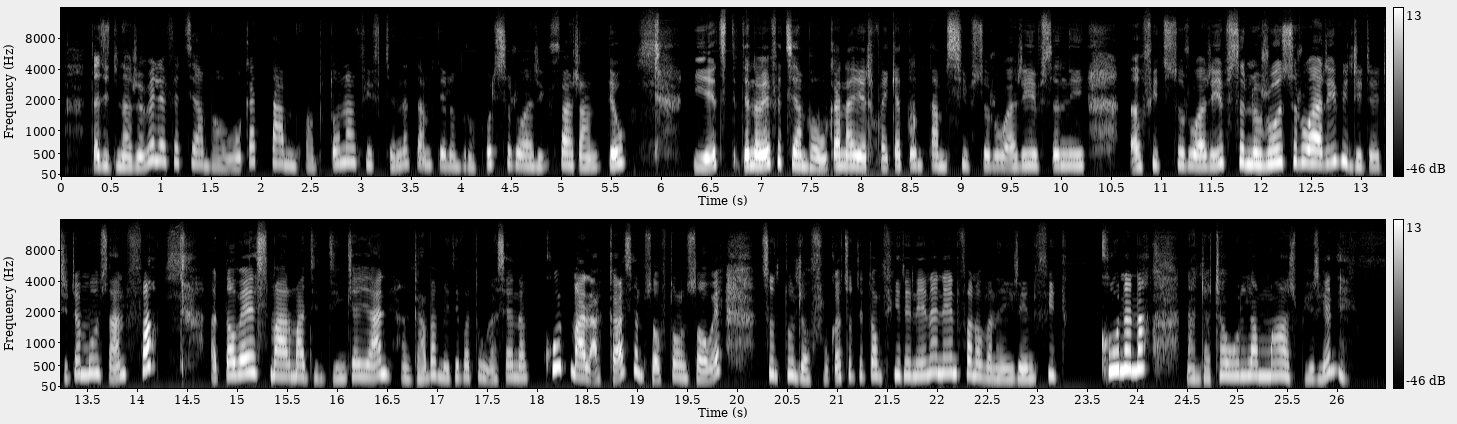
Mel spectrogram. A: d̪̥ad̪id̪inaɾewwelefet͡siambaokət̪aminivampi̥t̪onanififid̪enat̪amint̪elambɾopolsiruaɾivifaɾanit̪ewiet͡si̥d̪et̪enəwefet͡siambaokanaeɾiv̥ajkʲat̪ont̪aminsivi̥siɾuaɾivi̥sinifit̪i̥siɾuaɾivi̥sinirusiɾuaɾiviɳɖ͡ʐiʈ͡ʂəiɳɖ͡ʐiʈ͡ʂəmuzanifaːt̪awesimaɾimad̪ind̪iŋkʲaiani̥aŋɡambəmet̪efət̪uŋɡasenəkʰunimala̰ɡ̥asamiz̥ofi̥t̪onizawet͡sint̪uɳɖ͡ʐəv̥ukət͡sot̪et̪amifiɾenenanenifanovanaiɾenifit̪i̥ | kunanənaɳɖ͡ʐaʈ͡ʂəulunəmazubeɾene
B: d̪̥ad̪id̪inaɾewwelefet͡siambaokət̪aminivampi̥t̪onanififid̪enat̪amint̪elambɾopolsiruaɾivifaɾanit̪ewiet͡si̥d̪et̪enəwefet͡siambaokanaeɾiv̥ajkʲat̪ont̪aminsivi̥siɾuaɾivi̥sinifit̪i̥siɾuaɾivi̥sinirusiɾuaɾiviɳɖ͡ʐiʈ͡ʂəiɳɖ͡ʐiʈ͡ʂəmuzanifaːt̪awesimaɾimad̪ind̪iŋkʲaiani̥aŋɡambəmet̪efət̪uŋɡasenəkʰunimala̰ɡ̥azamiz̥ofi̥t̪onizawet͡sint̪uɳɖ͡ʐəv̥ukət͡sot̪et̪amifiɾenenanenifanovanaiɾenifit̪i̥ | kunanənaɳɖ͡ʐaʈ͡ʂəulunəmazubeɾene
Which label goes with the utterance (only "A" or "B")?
A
